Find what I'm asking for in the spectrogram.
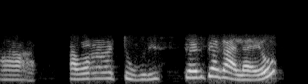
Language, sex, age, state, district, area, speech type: Sindhi, female, 18-30, Rajasthan, Ajmer, urban, conversation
